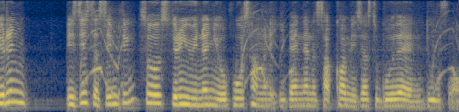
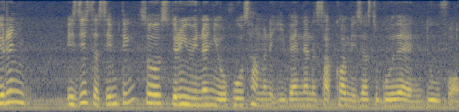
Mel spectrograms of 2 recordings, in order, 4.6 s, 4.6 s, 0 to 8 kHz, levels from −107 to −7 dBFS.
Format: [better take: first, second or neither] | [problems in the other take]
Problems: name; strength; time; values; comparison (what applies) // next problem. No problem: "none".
second | noise reduction (neural mask model RNNoise)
